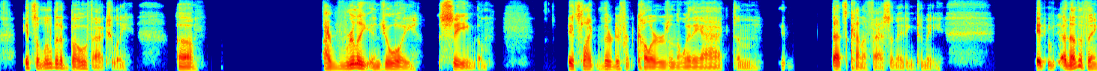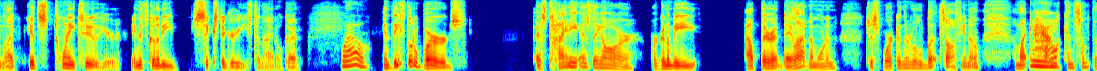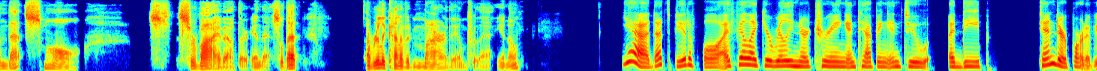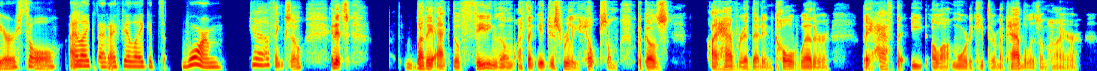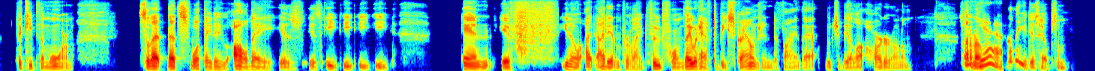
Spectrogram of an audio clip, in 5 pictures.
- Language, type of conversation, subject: English, unstructured, How do you practice self-care in your daily routine?
- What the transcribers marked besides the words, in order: none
